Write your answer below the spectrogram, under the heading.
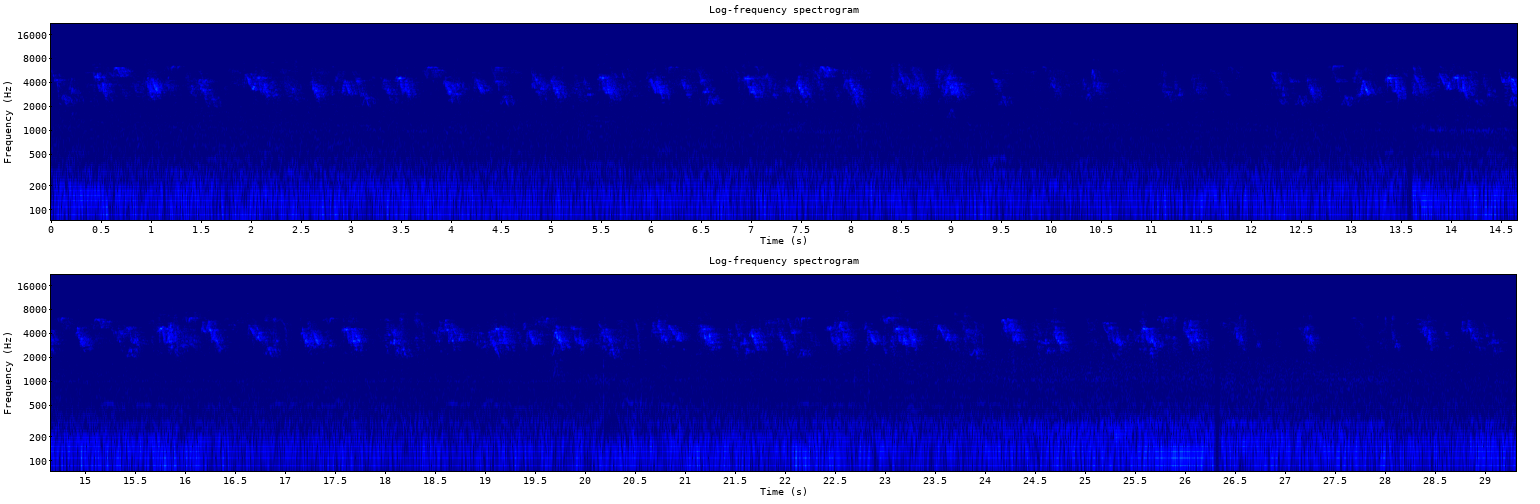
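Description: Faint background ambience: a steady run of short, high chirps, about three to four a second, from a small animal, over a low rumble.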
